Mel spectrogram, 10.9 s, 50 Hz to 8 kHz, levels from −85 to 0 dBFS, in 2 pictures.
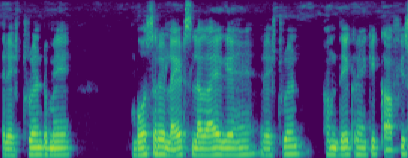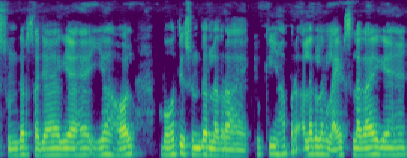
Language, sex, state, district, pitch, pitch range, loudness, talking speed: Hindi, male, Bihar, Supaul, 125 Hz, 120-130 Hz, -17 LUFS, 195 wpm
